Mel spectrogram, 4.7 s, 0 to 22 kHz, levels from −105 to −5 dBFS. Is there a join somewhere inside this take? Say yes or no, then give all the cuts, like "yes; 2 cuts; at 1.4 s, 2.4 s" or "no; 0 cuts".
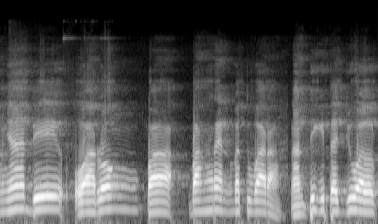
yes; 2 cuts; at 1.6 s, 3.5 s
